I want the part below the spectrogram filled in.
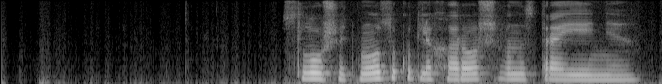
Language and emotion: Russian, neutral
